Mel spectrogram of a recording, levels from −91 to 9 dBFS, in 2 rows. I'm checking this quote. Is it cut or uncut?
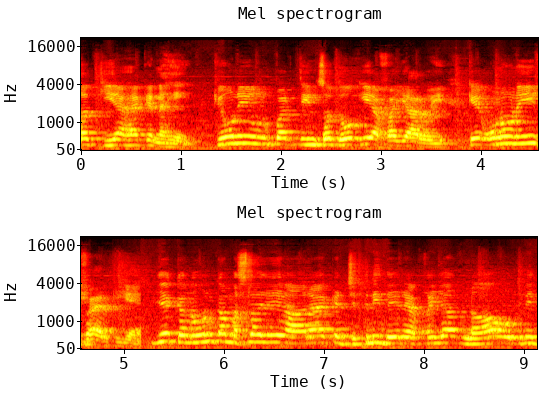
cut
